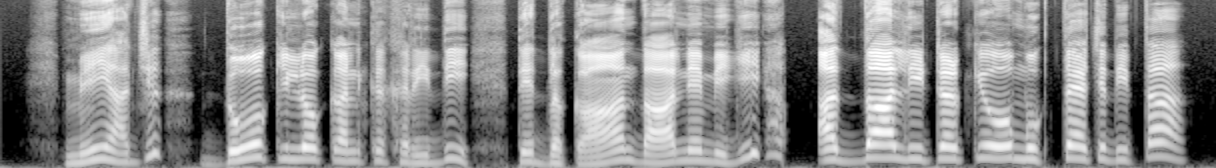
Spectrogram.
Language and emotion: Dogri, happy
